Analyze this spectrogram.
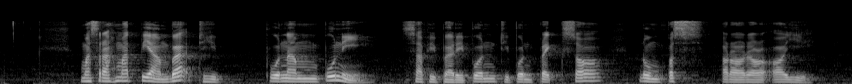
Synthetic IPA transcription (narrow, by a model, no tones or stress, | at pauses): masɾahmat̪̚piambaʔd̪̥i̤ | punampuni | sab̥i̤b̥a̤ɾipʊnd̪̥i̤pʊnpɾɪksɔ | lumpəs | ɾɔɾɔʔoji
